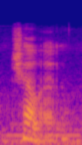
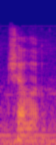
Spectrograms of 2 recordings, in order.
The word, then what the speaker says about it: cello: this uh it's actually cello it makes a CH sound I know it's a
